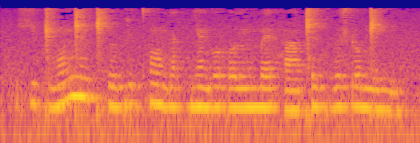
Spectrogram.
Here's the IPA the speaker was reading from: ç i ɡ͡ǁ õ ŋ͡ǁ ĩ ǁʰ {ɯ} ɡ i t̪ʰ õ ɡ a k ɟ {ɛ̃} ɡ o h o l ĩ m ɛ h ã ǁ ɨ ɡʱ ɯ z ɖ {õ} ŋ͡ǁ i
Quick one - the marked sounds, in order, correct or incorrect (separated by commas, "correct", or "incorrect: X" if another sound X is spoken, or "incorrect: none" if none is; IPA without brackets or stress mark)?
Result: correct, correct, incorrect: o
